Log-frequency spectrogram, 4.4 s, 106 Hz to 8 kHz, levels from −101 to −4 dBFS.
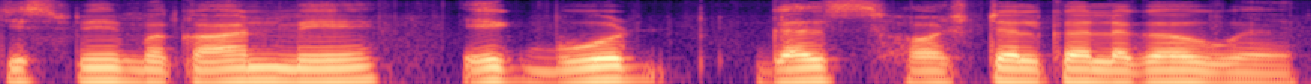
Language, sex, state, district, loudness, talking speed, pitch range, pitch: Hindi, male, Jharkhand, Ranchi, -17 LUFS, 150 wpm, 110-125 Hz, 120 Hz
